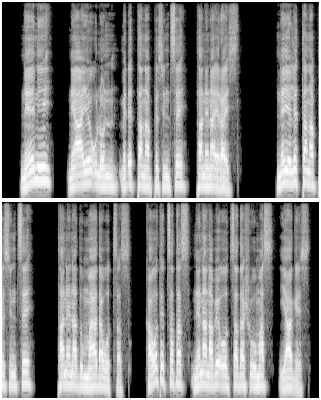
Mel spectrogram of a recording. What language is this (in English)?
Gofa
